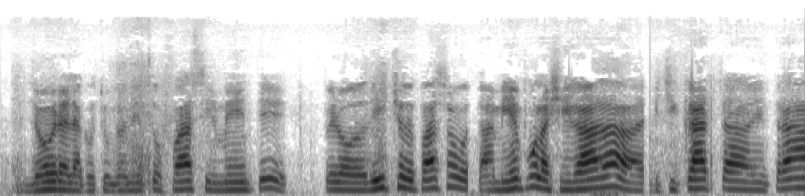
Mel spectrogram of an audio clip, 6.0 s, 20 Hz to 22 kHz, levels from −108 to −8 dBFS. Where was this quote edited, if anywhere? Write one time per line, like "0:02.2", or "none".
0:03.5
0:04.8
